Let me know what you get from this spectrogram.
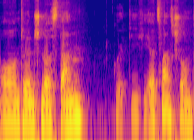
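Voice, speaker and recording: Noticeable background noise can be heard as a man talks. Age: 40s. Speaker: recovering alcoholic. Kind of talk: testimony. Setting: studio.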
